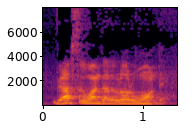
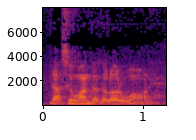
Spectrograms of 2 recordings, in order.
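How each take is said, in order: First: Said in the usual way. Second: Soft emphasis. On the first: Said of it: "repeated softer". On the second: Shown as a demonstration.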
